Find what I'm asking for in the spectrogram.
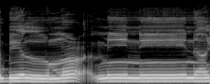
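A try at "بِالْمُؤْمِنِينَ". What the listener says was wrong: Mu'minin ya, di sini hamzah bukan ain. Mu'minin.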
